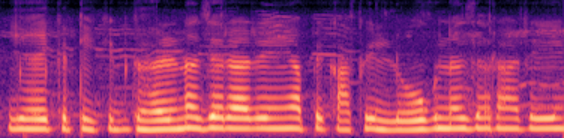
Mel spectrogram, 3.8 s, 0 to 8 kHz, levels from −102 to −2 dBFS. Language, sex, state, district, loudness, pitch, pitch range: Hindi, female, Chhattisgarh, Raipur, -17 LUFS, 220 Hz, 210-225 Hz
